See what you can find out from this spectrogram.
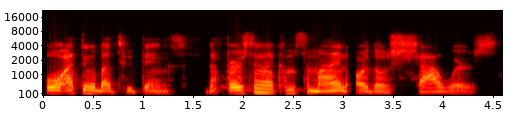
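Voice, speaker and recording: A man's voice: fairly low pitch, measured pace, no echo, muffled recording. A young man hosting a podcast, telling stories in casual chat and acting out what others said. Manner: animated storyteller who acts out quoted shouts and laughs mid-story. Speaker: podcast host.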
